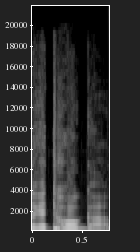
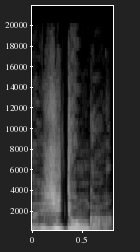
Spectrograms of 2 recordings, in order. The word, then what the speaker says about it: Gitonga: day in Kwale, and they pronounce Gitonga as Gitonga. Gitonga. And you know, in Swahili we say G. When you start with G, it means GT likubwa, G2 likubwa. So I take that name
